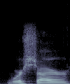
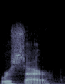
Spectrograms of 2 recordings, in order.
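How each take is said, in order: First: It is said in an ordinary American way. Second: It is said in a British way.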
